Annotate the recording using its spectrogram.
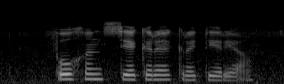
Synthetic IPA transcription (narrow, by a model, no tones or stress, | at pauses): fɔlˠχənsːiəkəɾəkrətiəɾiɑ̰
